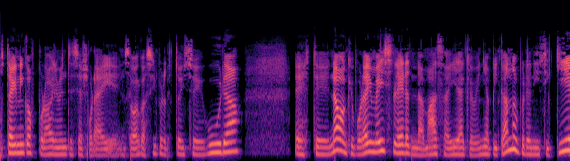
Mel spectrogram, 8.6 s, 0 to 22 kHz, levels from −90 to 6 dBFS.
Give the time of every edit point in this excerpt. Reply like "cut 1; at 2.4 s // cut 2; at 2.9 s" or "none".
cut 1; at 1.3 s // cut 2; at 2.0 s // cut 3; at 2.5 s // cut 4; at 6.2 s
